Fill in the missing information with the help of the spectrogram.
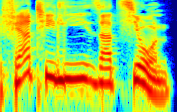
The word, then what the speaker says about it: Fertilisation: Und dann ein Jahr später, äh, ja, 1982 die erste Deu äh, das erste deutsche In vitro Fertilis Fertilisatz Nee, Fertilisation. Richtig?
